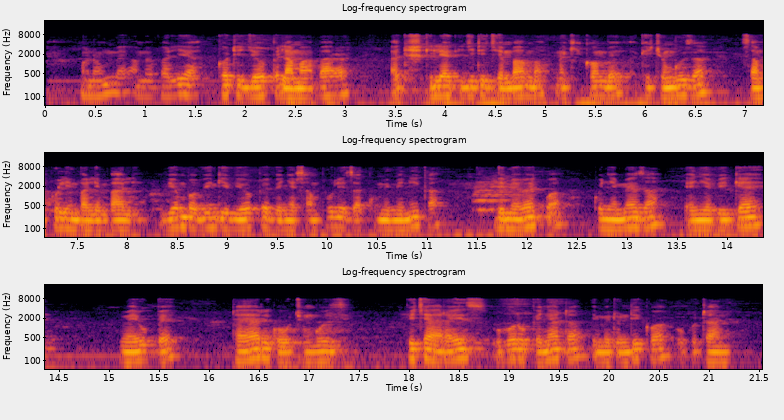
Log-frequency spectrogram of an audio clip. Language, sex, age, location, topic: Swahili, male, 18-24, Kisumu, agriculture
